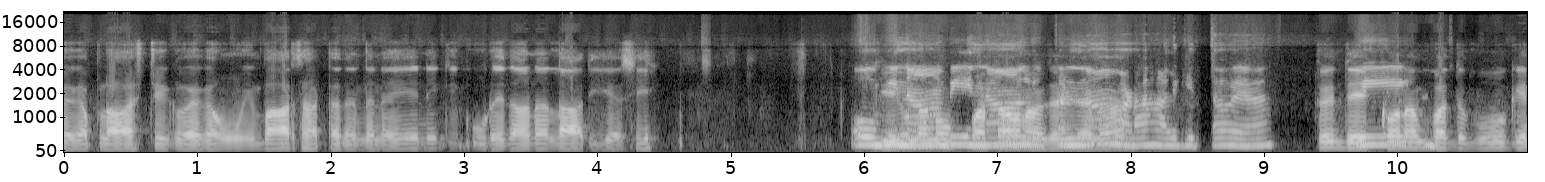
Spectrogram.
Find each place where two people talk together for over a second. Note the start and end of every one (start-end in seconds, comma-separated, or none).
6.1-7.3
